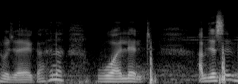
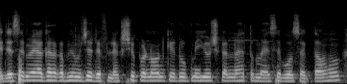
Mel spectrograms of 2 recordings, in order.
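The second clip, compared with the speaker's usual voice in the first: normal talking voice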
